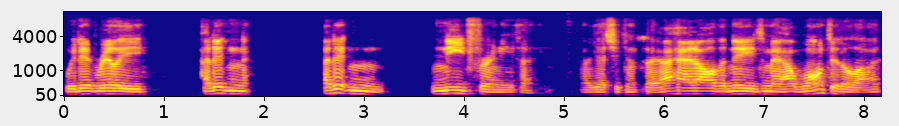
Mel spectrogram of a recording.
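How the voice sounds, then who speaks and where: This man talks in a Southern US accent at a fairly low pitch and a moderate pace. His intonation stays fairly even, broken by long, frequent pauses. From US South, Rock Hill, South Carolina. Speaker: podcast co-host. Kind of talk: casual chat.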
